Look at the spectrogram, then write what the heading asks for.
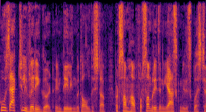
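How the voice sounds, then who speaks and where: Ordinary pitch variation runs through this speech, along with vocal fry. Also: man. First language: not English. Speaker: podcast host. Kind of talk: motivational podcast monologue. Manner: repetitive, self-correcting.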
